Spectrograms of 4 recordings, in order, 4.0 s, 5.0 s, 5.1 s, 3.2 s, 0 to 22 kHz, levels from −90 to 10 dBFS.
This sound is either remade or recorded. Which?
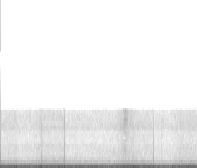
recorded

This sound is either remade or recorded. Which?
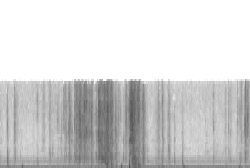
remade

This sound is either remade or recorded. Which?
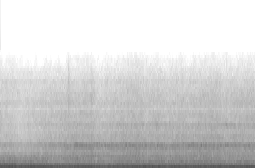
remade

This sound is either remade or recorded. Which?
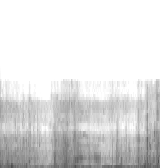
recorded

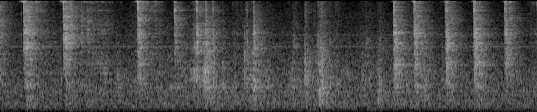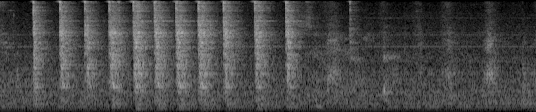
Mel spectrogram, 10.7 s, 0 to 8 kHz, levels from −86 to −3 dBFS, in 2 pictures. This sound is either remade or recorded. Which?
recorded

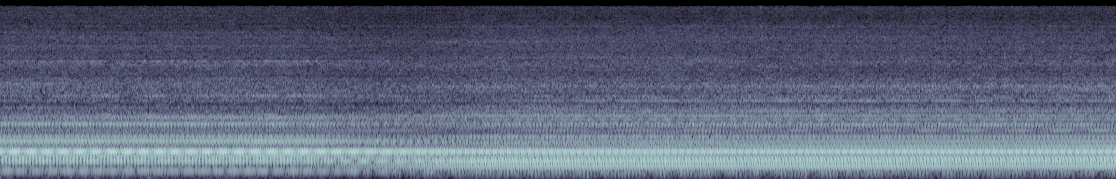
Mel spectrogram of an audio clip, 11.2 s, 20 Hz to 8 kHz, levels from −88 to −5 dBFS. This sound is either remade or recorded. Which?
remade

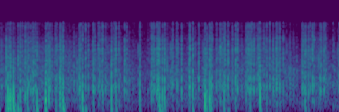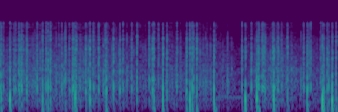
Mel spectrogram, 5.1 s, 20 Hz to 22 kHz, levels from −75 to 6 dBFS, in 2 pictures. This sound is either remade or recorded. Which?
remade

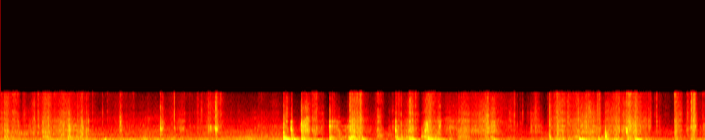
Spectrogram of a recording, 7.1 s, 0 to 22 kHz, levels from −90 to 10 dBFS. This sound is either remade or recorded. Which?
remade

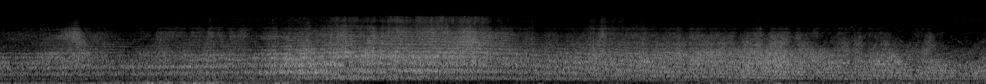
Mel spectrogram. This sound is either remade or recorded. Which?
remade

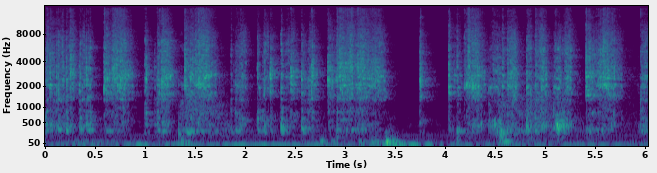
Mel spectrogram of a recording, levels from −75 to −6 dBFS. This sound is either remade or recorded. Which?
recorded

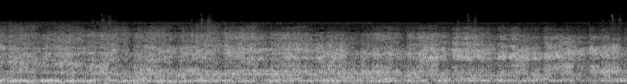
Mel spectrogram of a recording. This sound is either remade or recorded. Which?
recorded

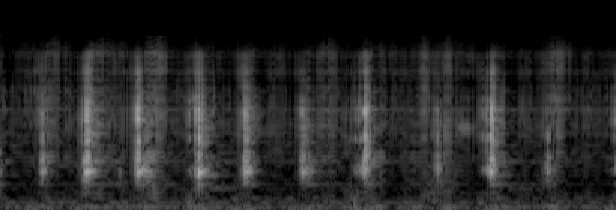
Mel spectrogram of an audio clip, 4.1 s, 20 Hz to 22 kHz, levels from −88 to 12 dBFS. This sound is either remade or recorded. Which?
remade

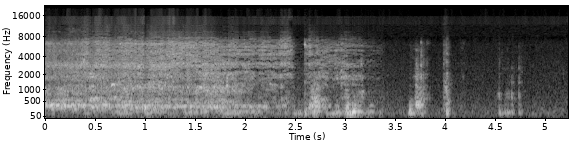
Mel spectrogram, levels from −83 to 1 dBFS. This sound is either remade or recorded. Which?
remade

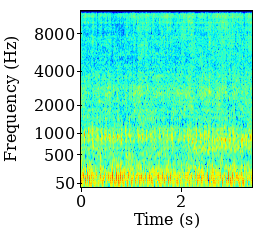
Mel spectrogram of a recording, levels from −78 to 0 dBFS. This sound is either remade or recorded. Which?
remade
